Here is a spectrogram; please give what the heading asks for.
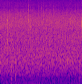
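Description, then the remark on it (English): Steady rain in a video game town hisses across a wide band, a dense, continuous patter of drops on surfaces with a few slightly louder splashes, moderately quiet and unbroken, with no voices. “It started to rain on the way home. I hope you don't hate rain ambience.”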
